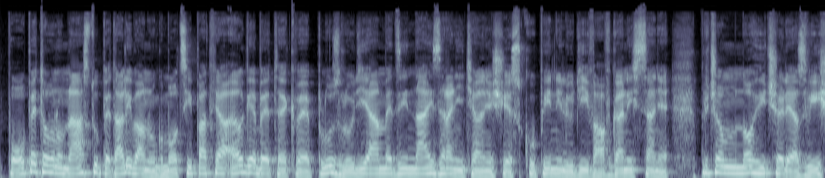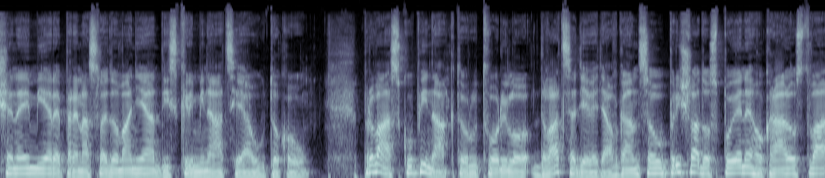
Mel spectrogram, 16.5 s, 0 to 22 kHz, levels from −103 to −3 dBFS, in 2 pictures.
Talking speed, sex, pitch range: 125 wpm, male, 100-130 Hz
